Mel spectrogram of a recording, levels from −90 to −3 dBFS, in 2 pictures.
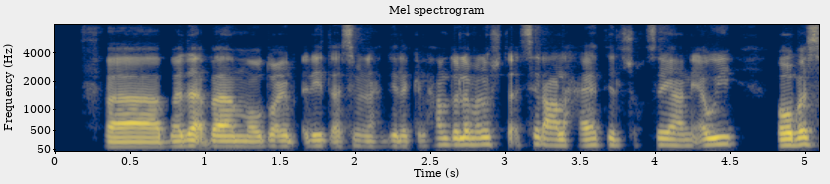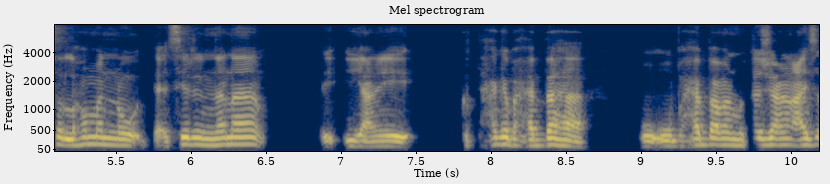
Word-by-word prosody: فبدأ 110 Hz, +3 st, +4 dB
بقى 125 Hz, -1 st, +5 dB
الموضوع 120 Hz, +1 st, -2 dB
يبقى 125 Hz, -, -5 dB
ليه 130 Hz, +1 st, -1 dB
تأثير 120 Hz, +3 st, -7 dB
من 120 Hz, -, -6 dB
الناحية 115 Hz, 0 st, -18 dB
دي. -, -, -3 dB
لكن 120 Hz, -, -11 dB
الحمد 155 Hz, +5 st, -5 dB
لله 160 Hz, +1 st, +5 dB
ما 155 Hz, -, -1 dB
لوش 165 Hz, +1 st, -1 dB
تأثير 170 Hz, -1 st, -5 dB
على 140 Hz, -1 st, 0 dB
حياتي 140 Hz, +3 st, -3 dB
الشخصيّة 140 Hz, +2 st, -7 dB
يعني 140 Hz, -1 st, -4 dB
أوي، 165 Hz, +3 st, +4 dB, 0.3 s
هو 145 Hz, -, +9 dB
بس 160 Hz, +2 st, +3 dB
اللهم 165 Hz, +3 st, +1 dB
إنّه 150 Hz, -4 st, 0 dB
التأثير 165 Hz, -1 st, -1 dB
إن 150 Hz, -1 st, 0 dB
أنا 165 Hz, +1 st, +1 dB, 0.4 s
ي 270 Hz, -4 st, -5 dB
يعني 350 Hz, -1 st, 0 dB, 0.3 s
كنت -, -, -17 dB
حاجة 165 Hz, +1 st, +1 dB
باحبّها 140 Hz, -1 st, 0 dB, 0.3 s
و -, -, 0 dB
وباحب 125 Hz, +5 st, -2 dB
أعمل 150 Hz, -1 st, +2 dB
مونتاج، 150 Hz, +2 st, -2 dB
عايز 150 Hz, +1 st, +1 dB
145 Hz, 220 wpm, -22 LUFS, 130-160 Hz, 0.4 s, هو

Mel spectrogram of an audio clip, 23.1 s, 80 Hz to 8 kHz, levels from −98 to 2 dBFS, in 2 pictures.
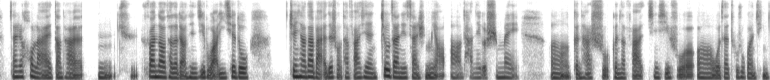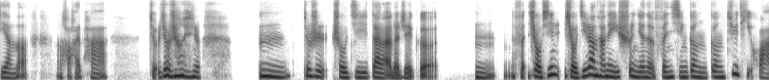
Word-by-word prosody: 但 200 Hz, -, 0 dB
是 200 Hz, -, 0 dB
后 210 Hz, +3 st, -2 dB
来 85 Hz, -, -1 dB
当 90 Hz, -, -3 dB
她， 90 Hz, 0 st, -3 dB, 0.2 s
嗯， 180 Hz, +4 st, -2 dB
去 240 Hz, +2 st, -12 dB
翻 200 Hz, -1 st, +3 dB
到 195 Hz, -1 st, +4 dB
他 185 Hz, -, -1 dB
的 175 Hz, -, +1 dB
聊 -, -, 0 dB
天 175 Hz, -1 st, -1 dB
记 -, -, -1 dB
录 -, -, -2 dB
啊， -, -, +2 dB
一 165 Hz, -, -1 dB
切 175 Hz, +3 st, 0 dB
都 180 Hz, -2 st, +2 dB, 0.6 s
真 215 Hz, -2 st, +3 dB
相 200 Hz, -1 st, +3 dB
大 200 Hz, 0 st, +4 dB
白 175 Hz, -4 st, -1 dB
的 185 Hz, -, +2 dB
时 -, -, -6 dB
候， -, -, -2 dB
她 180 Hz, -, -6 dB
发 175 Hz, 0 st, -3 dB
现 175 Hz, -2 st, -2 dB
就 240 Hz, -, +5 dB
在 195 Hz, -4 st, +2 dB
那 175 Hz, -1 st, -1 dB
30 175 Hz, -, -4 dB
秒 85 Hz, +1 st, -2 dB
啊， 85 Hz, 0 st, -7 dB
他 -, -, -13 dB
那 175 Hz, -, -11 dB
个 -, -, -6 dB
师 185 Hz, -, -4 dB
妹， 180 Hz, -1 st, -5 dB, 0.4 s
呃， 170 Hz, -1 st, -2 dB
跟 155 Hz, -, -3 dB
他 165 Hz, -1 st, -4 dB
说 165 Hz, +1 st, -6 dB
跟 180 Hz, -, -2 dB
他 165 Hz, 0 st, -3 dB
发 -, -, -3 dB
信 185 Hz, -, -5 dB
息 170 Hz, 0 st, -4 dB
说， 95 Hz, -, -3 dB
“呃， 85 Hz, -1 st, -3 dB
我 85 Hz, -1 st, -1 dB
在 165 Hz, -, -4 dB
图 -, -, -9 dB
书 185 Hz, -, -5 dB
馆， 175 Hz, -, -2 dB
停 -, -, -6 dB
电 180 Hz, -3 st, -2 dB
了， -, -, -5 dB, 0.4 s
呃， -, -, -7 dB
好 -, -, -7 dB
害 -, -, -6 dB
怕。” 60 Hz, -, -6 dB, 0.6 s
就 -, -, -1 dB
就 215 Hz, +7 st, +5 dB
这 235 Hz, +3 st, +7 dB
么， 240 Hz, -, +9 dB, 1.1 s
嗯， 215 Hz, -3 st, +5 dB, 0.2 s
就 240 Hz, -, +3 dB
是 220 Hz, -3 st, 0 dB
手 185 Hz, -2 st, +2 dB
机 180 Hz, 0 st, -1 dB
带 185 Hz, -1 st, +3 dB
来 165 Hz, -, +2 dB
了 -, -, +1 dB
这 -, -, 0 dB
个， -, -, -3 dB, 0.5 s
嗯， 185 Hz, +3 st, 0 dB, 0.5 s
手 220 Hz, -3 st, +6 dB
心 270 Hz, +7 st, +4 dB
手 210 Hz, -7 st, +5 dB
机 205 Hz, +6 st, +2 dB
让 270 Hz, 0 st, +8 dB
他 235 Hz, -3 st, +5 dB
那 215 Hz, -1 st, +5 dB
一 195 Hz, -, +2 dB
瞬 220 Hz, +1 st, +2 dB
间 190 Hz, 0 st, +2 dB
的 180 Hz, -, 0 dB
分 195 Hz, 0 st, +1 dB
心 195 Hz, -1 st, 0 dB
更 190 Hz, -4 st, +1 dB
更 195 Hz, 0 st, +1 dB
具 315 Hz, +8 st, +2 dB
体 330 Hz, +7 st, -9 dB
化 -, -, -4 dB
185 Hz, 250 characters per minute, -23 LUFS, 170-205 Hz, 1.1 s, 么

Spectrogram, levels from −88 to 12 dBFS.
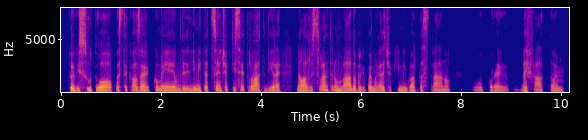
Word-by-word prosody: Tu 205 Hz, -, +9 dB
hai 190 Hz, -, +9 dB
vissuto 165 Hz, -1 st, +5 dB
queste 185 Hz, -1 st, -4 dB
cose 170 Hz, -1 st, +1 dB
come 175 Hz, -3 st, +3 dB
delle 170 Hz, +1 st, -1 dB
limitazioni, 175 Hz, +1 st, +1 dB
cioè 155 Hz, -, -7 dB
ti 175 Hz, -, -6 dB
sei 190 Hz, +1 st, -5 dB
trovata 175 Hz, -2 st, 0 dB
a -, -, -13 dB
dire: 160 Hz, -2 st, -1 dB, 0.3 s
"No, 165 Hz, -2 st, +2 dB
al 155 Hz, -1 st, +2 dB
ristorante 175 Hz, +4 st, -3 dB
non 170 Hz, -1 st, +1 dB
vado 175 Hz, +2 st, +3 dB
perché 150 Hz, -2 st, -7 dB
poi 165 Hz, +3 st, -1 dB
magari 160 Hz, +2 st, -2 dB
c'è 160 Hz, -, -15 dB
chi 165 Hz, -, -10 dB
mi 160 Hz, -1 st, -1 dB
guarda 150 Hz, 0 st, -5 dB
strano", 135 Hz, -2 st, -8 dB, 0.4 s
oppure 150 Hz, -, -9 dB, 0.2 s
l'hai 165 Hz, -1 st, +1 dB
fatto? 150 Hz, 0 st, -10 dB
Ehm 150 Hz, 0 st, -6 dB
165 Hz, 185 wpm, -20 LUFS, 155-175 Hz, 0.4 s, Tu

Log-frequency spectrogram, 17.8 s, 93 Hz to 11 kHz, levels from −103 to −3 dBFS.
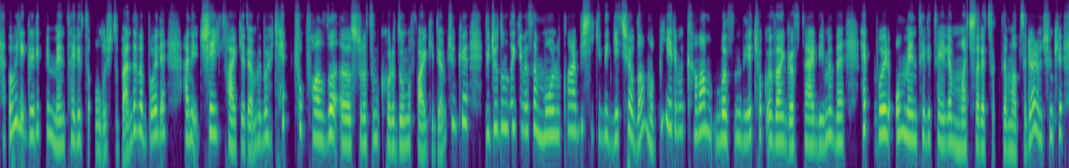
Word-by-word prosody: öyle 310 Hz, +7 st, +2 dB
garip 250 Hz, +3 st, -3 dB
bir 265 Hz, -, -2 dB
mentalite 200 Hz, 0 st, -2 dB
oluştu 160 Hz, 0 st, -5 dB
bende 280 Hz, +1 st, +3 dB
ve, 260 Hz, -7 st, 0 dB
böyle, 245 Hz, +3 st, +1 dB, 0.3 s
hani, 225 Hz, 0 st, 0 dB
şey 255 Hz, -1 st, +6 dB
fark 180 Hz, -3 st, +2 dB
ediyorum, 165 Hz, -1 st, -1 dB
b -, -, -18 dB
böyle, 230 Hz, +2 st, -4 dB
hep 360 Hz, 0 st, 0 dB
çok 290 Hz, -, -4 dB
fazla, 225 Hz, +1 st, +2 dB
ııı, 190 Hz, -1 st, +1 dB
suratımı 210 Hz, +2 st, 0 dB
koruduğumu 180 Hz, 0 st, -3 dB
fark 160 Hz, +2 st, +2 dB
ediyorum. 160 Hz, -, -3 dB
Çünkü 340 Hz, +1 st, -1 dB, 0.3 s
vücudumdaki 290 Hz, +2 st, 0 dB
mesela 270 Hz, +1 st, -2 dB
morluklar 245 Hz, +3 st, -1 dB
bir 305 Hz, -, 0 dB
şekilde 250 Hz, -4 st, +2 dB
geçiyordu 220 Hz, +1 st, +3 dB, 0.2 s
ama 235 Hz, -, -4 dB
bir 345 Hz, +2 st, -1 dB
yerim 280 Hz, -3 st, +1 dB
kanamasın 225 Hz, -5 st, -1 dB
diye 215 Hz, +2 st, +2 dB
çok 250 Hz, 0 st, -4 dB
özen 210 Hz, -1 st, +3 dB
gösterdiğimi 190 Hz, +4 st, 0 dB
ve 205 Hz, 0 st, +2 dB, 0.3 s
hep 290 Hz, -, +5 dB, 0.2 s
böyle 250 Hz, -1 st, +6 dB
o 245 Hz, +2 st, 0 dB
mentalite 220 Hz, -2 st, 0 dB
ile 200 Hz, +1 st, +2 dB
maçlara 175 Hz, 0 st, +4 dB
çıktığımı 165 Hz, -1 st, -6 dB
hatırlıyorum. 225 Hz, -, 0 dB
Çünkü 245 Hz, +4 st, 0 dB
225 Hz, 160 wpm, -26 LUFS, 190-260 Hz, 0.3 s, şey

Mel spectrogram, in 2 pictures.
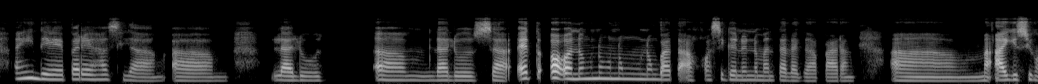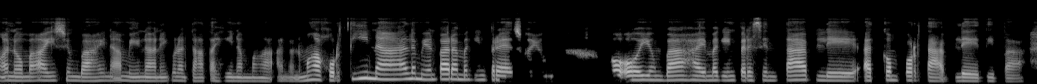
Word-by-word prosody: Ay, 285 Hz, +3 st, 0 dB
hindi, 235 Hz, -4 st, 0 dB
parehas 230 Hz, -1 st, -2 dB
lang. 175 Hz, -4 st, -8 dB
Um, 170 Hz, -1 st, -5 dB, 0.5 s
lalo, 190 Hz, -2 st, -1 dB, 0.5 s
um, 200 Hz, -2 st, -1 dB
lalo 190 Hz, -1 st, -2 dB
sa 180 Hz, -1 st, +3 dB
eto, 270 Hz, +2 st, +6 dB
oo, 275 Hz, -3 st, +10 dB
no'ng-no'ng-no'ng 255 Hz, -1 st, -3 dB
no'ng 235 Hz, 0 st, -6 dB
bata 215 Hz, -, +1 dB
ako, -, -, -11 dB
kasi 215 Hz, +3 st, +2 dB
gano'n 210 Hz, -2 st, -4 dB
naman 195 Hz, -1 st, -6 dB
talaga 175 Hz, -3 st, -6 dB
parang, 170 Hz, 0 st, -4 dB, 0.4 s
ah, 170 Hz, -2 st, -2 dB
maayos 180 Hz, +6 st, +3 dB
'yong 200 Hz, -7 st, -3 dB
ano, 180 Hz, -1 st, -2 dB
maayos 185 Hz, +1 st, 0 dB
'yong 185 Hz, -1 st, -5 dB
bahay 170 Hz, +1 st, -3 dB
namin. 170 Hz, -2 st, -4 dB
Nanay 165 Hz, -1 st, -2 dB
ko, 180 Hz, -, -15 dB
nagtatahi 165 Hz, 0 st, -7 dB
ng 160 Hz, -, -4 dB
mga 155 Hz, -1 st, -6 dB
ano, 85 Hz, 0 st, -11 dB
ng 175 Hz, -, -7 dB
mga 220 Hz, -1 st, +5 dB
kurtina 240 Hz, +3 st, +2 dB
alam 265 Hz, +1 st, 0 dB
mo -, -, -4 dB
'yon? 230 Hz, -, -8 dB
Para 240 Hz, -1 st, +5 dB
maging 215 Hz, -1 st, -7 dB
presko 200 Hz, -1 st, +1 dB
'yong 380 Hz, 0 st, -20 dB, 0.6 s
oo, 205 Hz, -2 st, +4 dB
'yong 205 Hz, -1 st, -2 dB
bahay, 200 Hz, 0 st, +2 dB
maging 195 Hz, 0 st, -3 dB
presentable 195 Hz, -1 st, +1 dB
at 185 Hz, -, +1 dB
komportable 170 Hz, -5 st, -1 dB
'di 160 Hz, -3 st, -11 dB
ba? 140 Hz, -1 st, -8 dB
195 Hz, 155 wpm, -25 LUFS, 175-220 Hz, 0.6 s, oo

